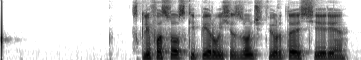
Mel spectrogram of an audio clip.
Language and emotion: Russian, neutral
